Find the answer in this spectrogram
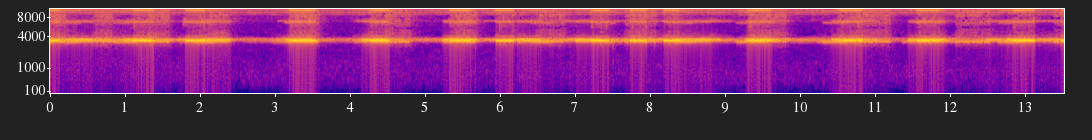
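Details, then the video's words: Crickets chirping at night: a shrill, high, pulsing trill in short bursts of roughly half a second to a second, repeating almost steadily with brief gaps, plus fainter overlapping chirps in the background. "Relaxing Chirping Crickets"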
